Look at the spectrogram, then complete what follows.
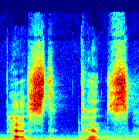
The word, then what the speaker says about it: past tense: Às vezes na pronúncia você pode colocar o T do past com o T do tense, formando um T só, né? Past tense.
